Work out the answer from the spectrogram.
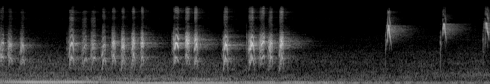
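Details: Long-tailed shrike singing vigorously in a song full of varied mimicked phrases: rapid bursts of scratchy chattering notes in clusters, then two thin high chips, over a steady low hum.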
